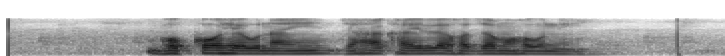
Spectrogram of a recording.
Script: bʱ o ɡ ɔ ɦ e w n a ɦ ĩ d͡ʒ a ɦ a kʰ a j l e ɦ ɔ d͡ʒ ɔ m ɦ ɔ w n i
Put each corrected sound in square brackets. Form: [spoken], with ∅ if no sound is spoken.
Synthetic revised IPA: bʱ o [k] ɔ ɦ e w n a ɦ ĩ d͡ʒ a ɦ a kʰ a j l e ɦ ɔ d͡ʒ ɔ m ɦ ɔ w n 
